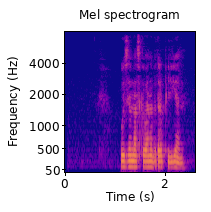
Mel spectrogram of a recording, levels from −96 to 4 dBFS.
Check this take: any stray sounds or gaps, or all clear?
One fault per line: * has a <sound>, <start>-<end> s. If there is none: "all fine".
all fine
